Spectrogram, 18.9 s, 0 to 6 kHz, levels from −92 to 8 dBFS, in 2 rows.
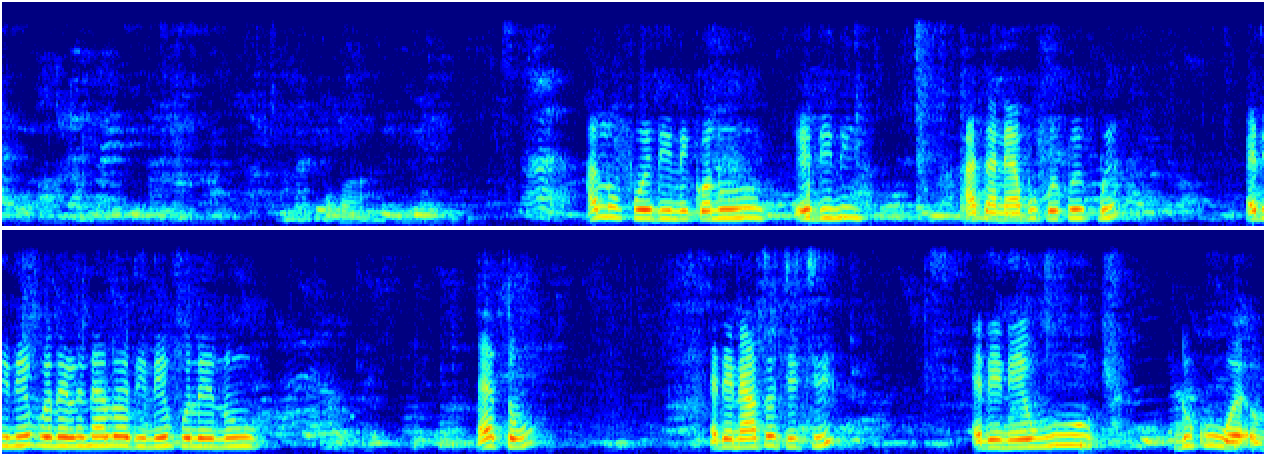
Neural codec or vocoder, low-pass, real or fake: none; 5.4 kHz; real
